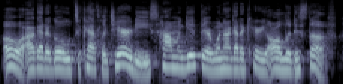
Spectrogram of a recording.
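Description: A woman's voice: on the low side, fast. A young woman telling her own story in an interview, candid and casual, using slang and laughing often. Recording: faint music underneath.

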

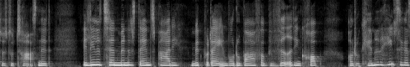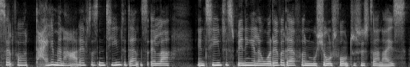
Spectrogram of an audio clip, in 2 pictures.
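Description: A woman's voice: on the high side, a little mellow. A young woman hosting her own self-help podcast, chatting in an upbeat way and slipping English words into her talk. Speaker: podcast host.

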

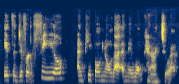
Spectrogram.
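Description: An outgoing woman chats in an interview. Her voice has a husky edge, and she leans on repeated phrases to press her points. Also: fairly low pitch, animated, brisk, a little mellow. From Cape Breton, Canada. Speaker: interview guest, social media marketer. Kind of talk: conversational interview.

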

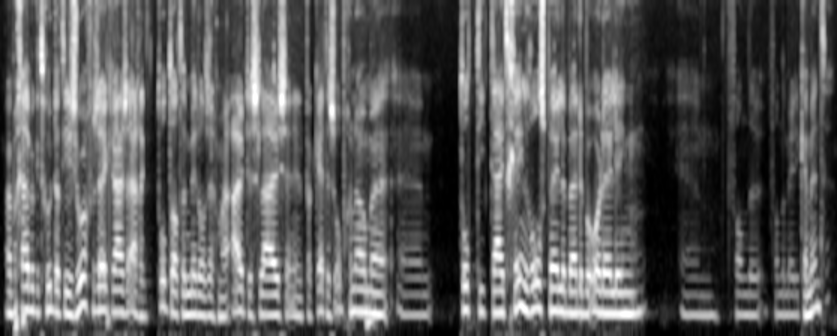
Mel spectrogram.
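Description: A man's voice: on the high side, fairly even intonation, fairly quick, creaky, dark tone. A man with a Dutch accent, interviewing on a podcast with probing questions and some hesitation.

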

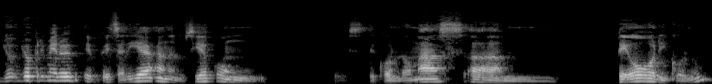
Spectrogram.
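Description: A man's voice: medium pitch, expressive, slow pace, darkish tone. Middle-aged man, Lima Peruvian accent, podcast guest, lecturing, filler-heavy. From Peru. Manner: lecturing, many fillers like "este" and "eh". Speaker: guest expert on interculturality. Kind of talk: explanatory podcast conversation.

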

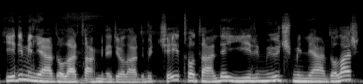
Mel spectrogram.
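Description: A man's voice: mid-range voice, fast talker, darkish tone, dry recording. A man co-hosting a casual podcast chat, telling stories and explaining things point by point. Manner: storytelling, explains in numbered points. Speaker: podcast co-host.

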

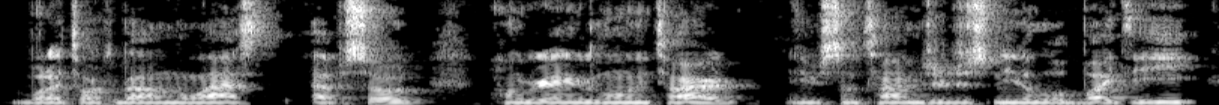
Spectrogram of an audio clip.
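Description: A man's voice: mid-range voice, level tone, fairly quick, roomy sound. A man hosting a podcast on his own, giving a blunt, earnest, informal motivational monologue with colloquial phrasing and swearing. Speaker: podcast host speaking on addiction recovery.

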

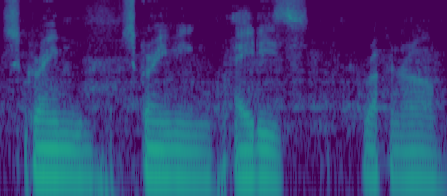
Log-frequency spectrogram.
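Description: A man's voice: sits low, completely flat delivery, slow pace. A man chatting casually about films as a podcast co-host, sweary and slangy. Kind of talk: casual film chat. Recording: clearly noisy background ambience.

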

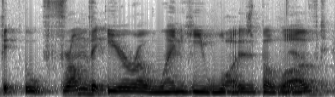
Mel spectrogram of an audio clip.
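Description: A man's voice: on the low side, fairly even intonation, slow pace, warm tone. A man in his late twenties co-hosting a podcast, chatting casually with hesitant restarts. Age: 20s. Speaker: podcast co-host.

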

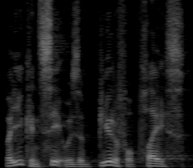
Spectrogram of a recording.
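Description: A man preaching conversationally, halting and repeating phrases for emphasis. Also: mid-range voice, sing-song, slightly rough. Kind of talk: conversational sermon. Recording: long hall reverb.

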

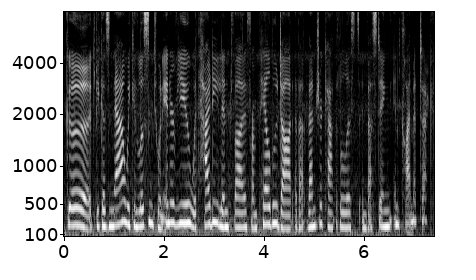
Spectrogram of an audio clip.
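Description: A woman hosts a podcast with a creaky, gravelly edge in her voice. She introduces her guest in an earnest, formal manner. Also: mid-range voice, steady tone, brisk, few pauses, background noise. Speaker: podcast host. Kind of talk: interview intro.

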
